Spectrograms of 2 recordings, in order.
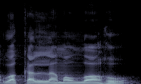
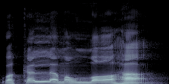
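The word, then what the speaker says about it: وَكَلَّمَ اللَّهُ: Itu cara bacanya, Allahnya di dhamma, wa kallamallahu. Sehingga maknanya Allah yang subjek, Musa yang objek, Musa alaihissalam. Kata mereka harusnya dibaca wa kallamallaha.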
